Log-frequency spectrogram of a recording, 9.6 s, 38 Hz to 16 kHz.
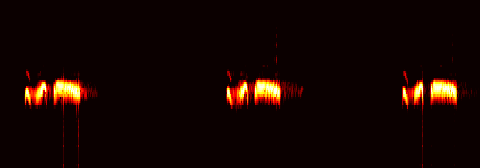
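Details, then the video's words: Decoy spotted dove cooing in the stuttering cà lăm style: three phrases, each a short hooked note then a longer, rougher low coo, spaced roughly every 3.8 seconds against silence. "Cu gáy mồi gù cà lăm"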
